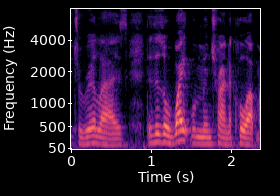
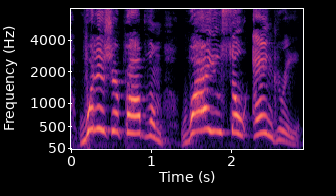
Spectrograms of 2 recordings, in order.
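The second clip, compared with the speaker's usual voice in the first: much higher and louder, a retold shriek; yelling on the phone; 4 dB louder than usual. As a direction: shriek the accusation back down the phone. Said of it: "she starts yelling".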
